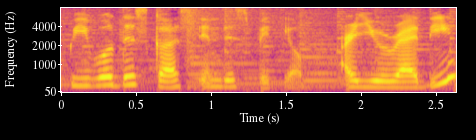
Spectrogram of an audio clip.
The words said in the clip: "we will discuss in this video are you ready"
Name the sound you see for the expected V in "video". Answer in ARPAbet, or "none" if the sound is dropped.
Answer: P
